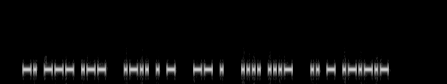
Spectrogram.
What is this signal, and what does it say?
Morse code, heard as a keyed tone, about 46 wpm, 700 Hz. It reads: NOW LET ME HV IT.
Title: Sentences from Top 300 Words and Abbreviations 45wpm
